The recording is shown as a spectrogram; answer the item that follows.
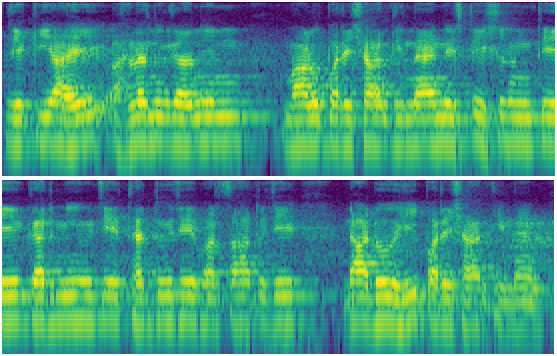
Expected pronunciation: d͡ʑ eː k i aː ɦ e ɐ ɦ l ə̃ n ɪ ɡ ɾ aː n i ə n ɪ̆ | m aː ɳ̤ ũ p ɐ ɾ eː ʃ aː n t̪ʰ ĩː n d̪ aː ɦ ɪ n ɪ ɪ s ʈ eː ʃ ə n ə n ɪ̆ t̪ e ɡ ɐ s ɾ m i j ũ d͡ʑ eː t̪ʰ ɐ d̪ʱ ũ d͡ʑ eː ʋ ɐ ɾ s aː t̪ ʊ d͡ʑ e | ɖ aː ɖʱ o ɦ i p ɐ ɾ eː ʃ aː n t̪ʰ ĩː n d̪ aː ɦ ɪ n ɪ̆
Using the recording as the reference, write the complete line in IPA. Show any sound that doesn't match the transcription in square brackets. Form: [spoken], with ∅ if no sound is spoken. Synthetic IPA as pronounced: d͡ʑ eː k i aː ɦ e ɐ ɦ l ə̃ n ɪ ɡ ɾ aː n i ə n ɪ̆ | m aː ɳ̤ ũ p ɐ ɾ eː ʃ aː n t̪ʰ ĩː n d̪ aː ɦ ɪ n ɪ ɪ s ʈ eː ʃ ə n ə n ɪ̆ t̪ e ɡ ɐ [∅] ɾ m i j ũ d͡ʑ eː t̪ʰ ɐ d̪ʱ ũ d͡ʑ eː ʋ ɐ ɾ s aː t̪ ʊ d͡ʑ e | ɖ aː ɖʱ o ɦ i p ɐ ɾ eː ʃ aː n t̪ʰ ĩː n d̪ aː ɦ ɪ n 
